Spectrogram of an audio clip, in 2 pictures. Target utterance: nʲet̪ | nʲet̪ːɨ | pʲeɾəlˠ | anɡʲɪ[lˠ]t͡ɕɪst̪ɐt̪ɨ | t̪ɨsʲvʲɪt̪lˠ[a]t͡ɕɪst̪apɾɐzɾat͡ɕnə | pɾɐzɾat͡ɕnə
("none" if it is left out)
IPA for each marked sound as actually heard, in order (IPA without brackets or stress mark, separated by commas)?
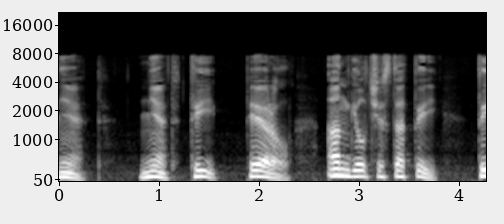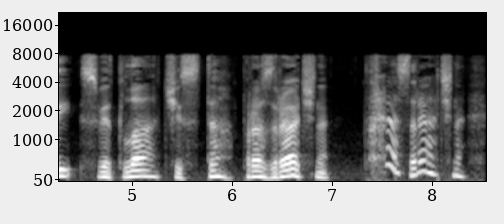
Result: lˠ, a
